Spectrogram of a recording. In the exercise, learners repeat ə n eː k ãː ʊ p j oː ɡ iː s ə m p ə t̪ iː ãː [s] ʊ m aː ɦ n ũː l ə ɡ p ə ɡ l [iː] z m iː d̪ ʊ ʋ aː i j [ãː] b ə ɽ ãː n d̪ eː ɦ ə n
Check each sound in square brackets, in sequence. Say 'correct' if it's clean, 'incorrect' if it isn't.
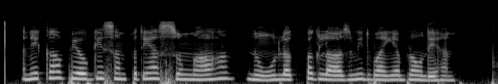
correct, incorrect: aː, correct

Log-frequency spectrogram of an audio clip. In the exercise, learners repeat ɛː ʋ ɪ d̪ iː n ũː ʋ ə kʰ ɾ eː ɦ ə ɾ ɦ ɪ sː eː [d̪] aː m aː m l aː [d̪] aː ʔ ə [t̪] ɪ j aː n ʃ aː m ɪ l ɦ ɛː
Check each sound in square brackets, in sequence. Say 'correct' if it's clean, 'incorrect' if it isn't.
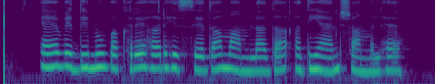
correct, correct, incorrect: d̪

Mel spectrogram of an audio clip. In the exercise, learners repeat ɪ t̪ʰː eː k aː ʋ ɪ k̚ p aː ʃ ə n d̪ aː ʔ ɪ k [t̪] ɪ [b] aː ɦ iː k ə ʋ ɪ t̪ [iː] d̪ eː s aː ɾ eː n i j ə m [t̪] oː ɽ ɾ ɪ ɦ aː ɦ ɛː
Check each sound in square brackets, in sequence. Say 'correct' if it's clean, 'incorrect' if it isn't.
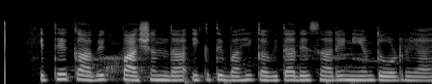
correct, correct, incorrect: aː, correct

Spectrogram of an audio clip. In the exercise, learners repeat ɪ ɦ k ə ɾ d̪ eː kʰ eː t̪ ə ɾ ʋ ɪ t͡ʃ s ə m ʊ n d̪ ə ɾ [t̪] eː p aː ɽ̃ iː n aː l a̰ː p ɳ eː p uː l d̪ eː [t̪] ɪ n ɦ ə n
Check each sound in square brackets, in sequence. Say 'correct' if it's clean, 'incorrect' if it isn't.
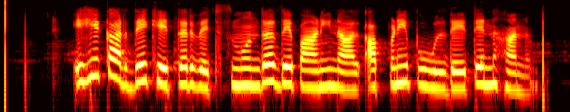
incorrect: d̪, correct

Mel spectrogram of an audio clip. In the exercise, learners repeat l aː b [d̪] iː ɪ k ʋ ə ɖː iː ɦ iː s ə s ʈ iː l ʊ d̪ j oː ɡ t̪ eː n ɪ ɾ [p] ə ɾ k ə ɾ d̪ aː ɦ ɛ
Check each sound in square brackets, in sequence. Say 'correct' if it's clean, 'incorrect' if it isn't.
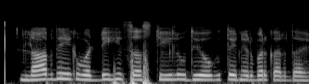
correct, incorrect: b

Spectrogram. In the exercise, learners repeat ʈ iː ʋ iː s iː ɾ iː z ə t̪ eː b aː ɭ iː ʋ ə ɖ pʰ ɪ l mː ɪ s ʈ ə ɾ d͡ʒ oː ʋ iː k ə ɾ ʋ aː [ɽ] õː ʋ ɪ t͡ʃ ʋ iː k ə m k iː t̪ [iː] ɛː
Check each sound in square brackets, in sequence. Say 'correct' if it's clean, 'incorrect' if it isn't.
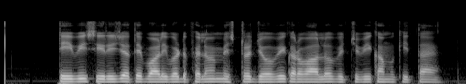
incorrect: l, incorrect: aː

